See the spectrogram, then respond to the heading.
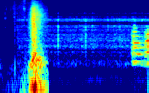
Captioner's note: swoosh sound effect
